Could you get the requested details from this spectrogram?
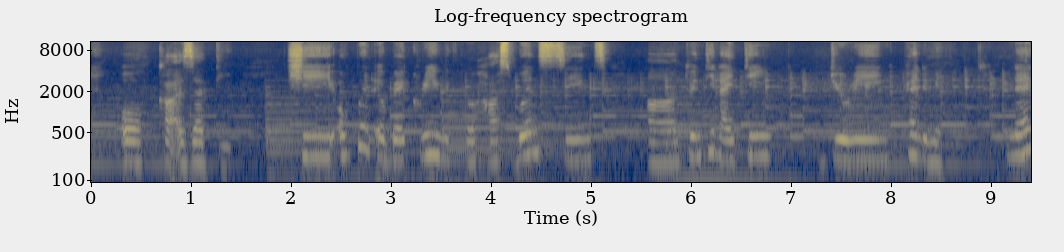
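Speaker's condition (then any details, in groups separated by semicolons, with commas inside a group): No condition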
